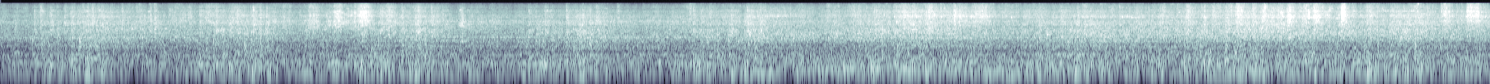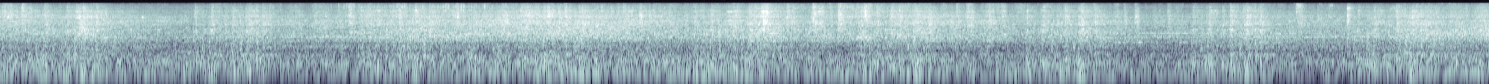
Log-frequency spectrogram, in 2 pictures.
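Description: Freight train of tank cars rolling past: a steady rumble of steel wheels on rail, with a repeated clickety-clack as the wheels cross rail joints.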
